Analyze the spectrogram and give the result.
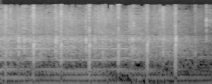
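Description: A crowd at a church service claps together in steady applause, giving the Lord a hand clap of praise, many hands blending into a dense patter with a few sharper claps standing out.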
